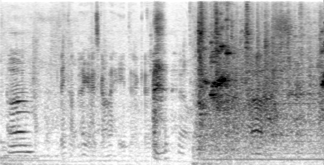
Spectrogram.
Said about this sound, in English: Hey, let's close this fucking garage.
